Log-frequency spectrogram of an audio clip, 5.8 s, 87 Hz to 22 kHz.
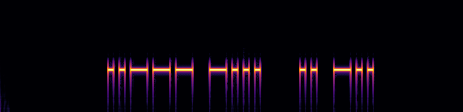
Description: Morse code, heard as a keyed tone, about 17 wpm, 700 Hz. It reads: 2B ID
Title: Field Day Exchanges Encore - 17wpm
